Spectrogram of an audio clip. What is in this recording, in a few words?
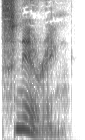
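"sneering", British English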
